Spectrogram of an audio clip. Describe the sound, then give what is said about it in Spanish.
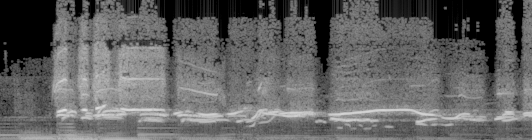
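A bright, catchy whistled advertising jingle for a car repair workshop carries a bouncy melody over a light musical backing, the whistle up front and steady for the whole few seconds. “Qué pegadiza este silbido, ¿verdad?”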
